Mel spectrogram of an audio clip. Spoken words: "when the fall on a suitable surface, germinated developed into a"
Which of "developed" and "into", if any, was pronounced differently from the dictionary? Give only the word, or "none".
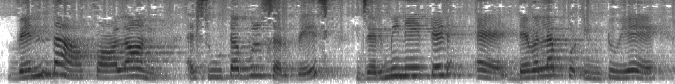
developed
